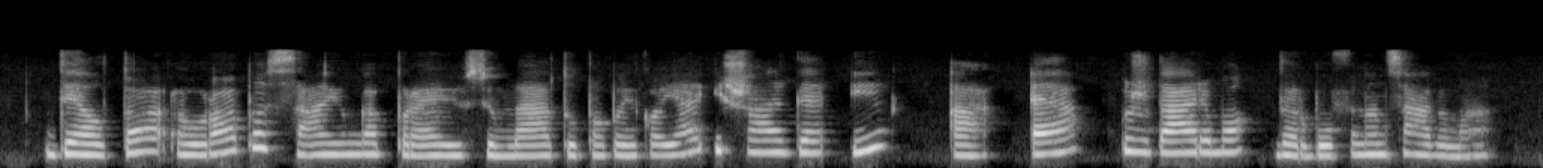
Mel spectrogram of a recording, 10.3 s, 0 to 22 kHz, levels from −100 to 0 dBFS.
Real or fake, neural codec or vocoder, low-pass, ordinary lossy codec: fake; codec, 44.1 kHz, 7.8 kbps, DAC; 7.2 kHz; MP3, 64 kbps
